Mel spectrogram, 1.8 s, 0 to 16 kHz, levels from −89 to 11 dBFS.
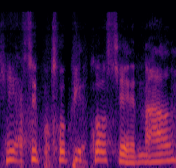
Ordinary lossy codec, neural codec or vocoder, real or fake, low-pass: Opus, 16 kbps; codec, 24 kHz, 1.5 kbps, HILCodec; fake; 10.8 kHz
